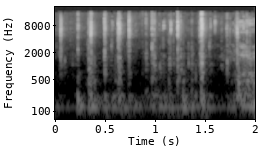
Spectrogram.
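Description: Typing on a computer keyboard: a quick, irregular run of soft keystrokes as code is entered.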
